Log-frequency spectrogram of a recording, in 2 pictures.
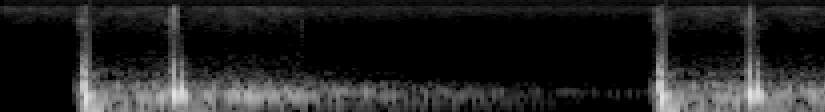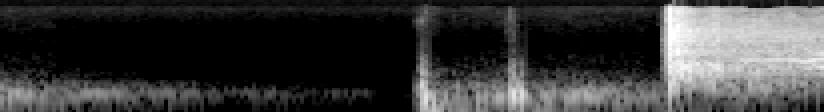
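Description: A slow heartbeat sound effect: three low double thuds, lub-dub, a little over two seconds apart. Near the end a sudden loud burst of noisy street sound cuts in.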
